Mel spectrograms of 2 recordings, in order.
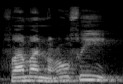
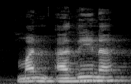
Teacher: تو یہاں پر غنہ نہیں کریں گے، ظاہر کر کے جلد پڑھیں گے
